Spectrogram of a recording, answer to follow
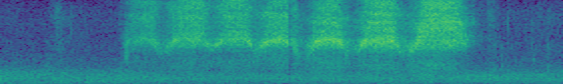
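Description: A bird chirping: a high, rapid series of chirps, several a second, starting about half a second in and lasting just over a second.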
